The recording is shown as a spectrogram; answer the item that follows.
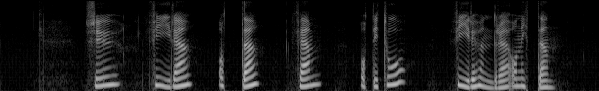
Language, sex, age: Norwegian, female, 35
